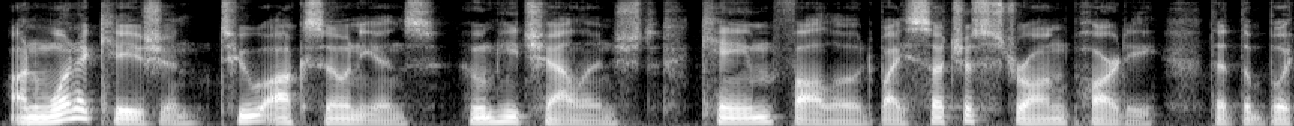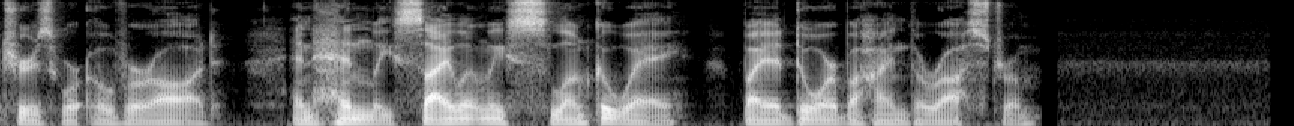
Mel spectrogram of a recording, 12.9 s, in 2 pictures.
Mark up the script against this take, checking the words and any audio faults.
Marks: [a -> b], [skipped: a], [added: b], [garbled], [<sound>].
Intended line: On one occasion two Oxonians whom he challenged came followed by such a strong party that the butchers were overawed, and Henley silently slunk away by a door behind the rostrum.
On one occasion two Oxonians whom he challenged came followed by such a strong party that the butchers were overawed, and Henley silently slunk away by a door behind the rostrum.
